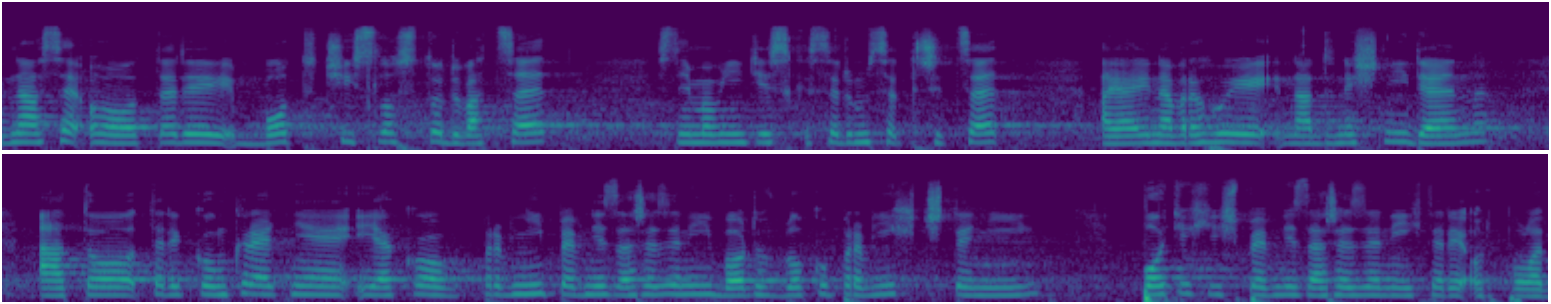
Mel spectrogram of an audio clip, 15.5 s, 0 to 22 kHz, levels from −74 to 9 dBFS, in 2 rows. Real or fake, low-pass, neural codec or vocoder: real; 10.8 kHz; none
